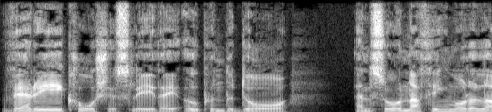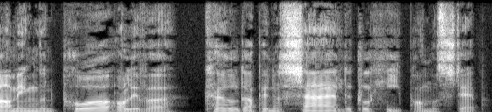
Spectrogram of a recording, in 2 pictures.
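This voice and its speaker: A man narrating a scripted story as an audiobook reader, measured and dramatic. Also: lowish voice, expressive, no echo, clean studio sound.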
